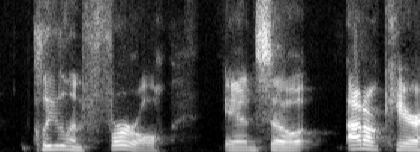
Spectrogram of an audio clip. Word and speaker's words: Ferrell: that we discovered that he pronounces it Furl, Cleveland, Furl. And so, I don't care how you say it, if it's Ferrell, Furl, whatever.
